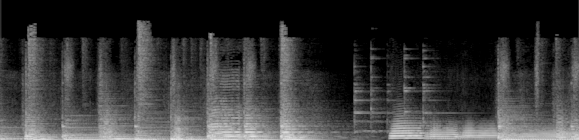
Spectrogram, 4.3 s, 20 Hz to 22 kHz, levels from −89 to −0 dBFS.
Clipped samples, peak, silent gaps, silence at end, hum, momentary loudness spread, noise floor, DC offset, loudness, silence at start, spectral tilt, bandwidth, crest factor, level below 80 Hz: under 0.1%; 0 dBFS; none; 0 s; none; 7 LU; -41 dBFS; under 0.1%; -18 LUFS; 0 s; -6.5 dB/octave; 19 kHz; 16 dB; -22 dBFS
